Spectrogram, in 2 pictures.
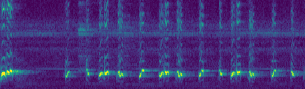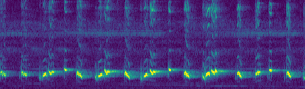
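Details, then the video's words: Sooty-headed bulbul, Indonesian trucukan kept as a songbird, singing a long run of bubbly whistled notes around the same pitch, each a quick rising-falling phrase repeated about every quarter second, with a faint steady high tone behind. "Trucukan Gacor Ngamuk"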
